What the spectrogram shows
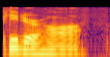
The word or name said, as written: Peterhof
